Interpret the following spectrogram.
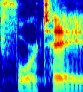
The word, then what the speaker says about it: forte: I feel like it's an American colloquialism to say forte, and that if you say fort, people will be like, I think I know what you're trying to say, but what are we doing here?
